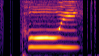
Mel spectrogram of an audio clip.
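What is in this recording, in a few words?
"pui1", Cantonese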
